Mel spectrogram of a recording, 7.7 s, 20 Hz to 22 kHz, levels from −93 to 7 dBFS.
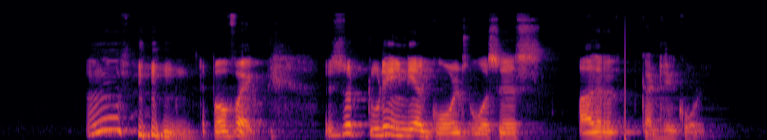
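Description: A speech clip with a single loud pop at 6.26 to 6.28 s, just after "gold versus other". It is one sharp transient lasting a couple of hundredths of a second and peaking around 10 dB above the speech. The speech continues underneath it without interruption. The likely cause is an electrical pulse entering the signal chain, such as a switch, plug contact, static discharge or driver glitch. The downstream circuitry then shaped that pulse into an audible pop.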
